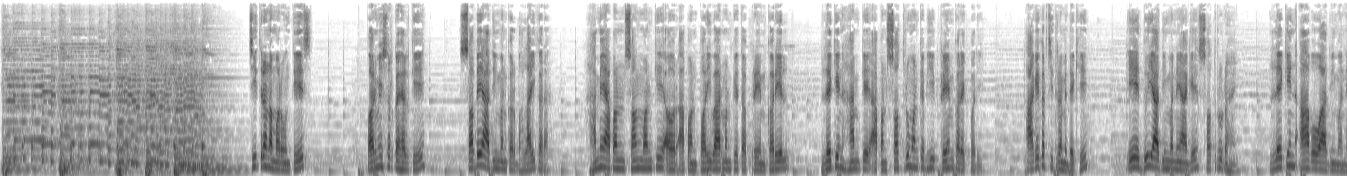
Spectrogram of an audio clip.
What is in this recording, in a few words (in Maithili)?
good news maithili, nt drama; maithili kisan; wycliffe bible translators inc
